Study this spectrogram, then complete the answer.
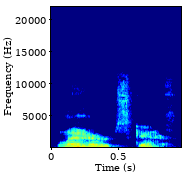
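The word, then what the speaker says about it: Lynyrd Skynyrd: he was looking at leonard skinner pronounced leonard skinner okay so uh during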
